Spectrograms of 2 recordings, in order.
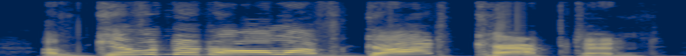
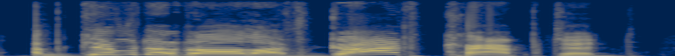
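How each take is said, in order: First: Put-on high-pitched Scottish accent; Scotty impression. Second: Put-on high-pitched Scottish accent retried; second try at Scotty's Scottish accent; Scotty impression again. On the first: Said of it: "Remember Scotty from Star Trek?". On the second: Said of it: "Nah, that was no better".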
